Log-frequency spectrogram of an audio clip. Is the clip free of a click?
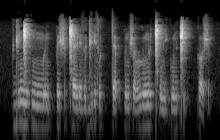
no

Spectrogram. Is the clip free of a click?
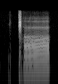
no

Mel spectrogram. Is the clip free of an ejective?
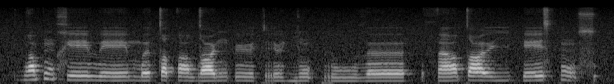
yes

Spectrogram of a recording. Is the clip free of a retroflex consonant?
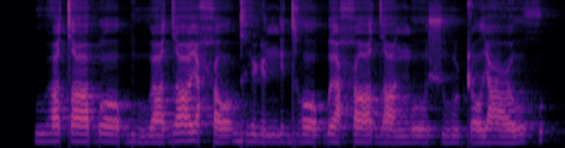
no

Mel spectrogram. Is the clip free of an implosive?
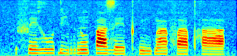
no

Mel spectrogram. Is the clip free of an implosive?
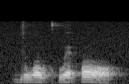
yes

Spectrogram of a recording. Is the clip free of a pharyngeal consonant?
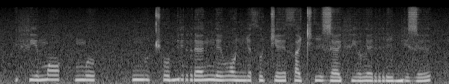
yes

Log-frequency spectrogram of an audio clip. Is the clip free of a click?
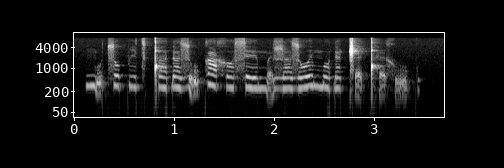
no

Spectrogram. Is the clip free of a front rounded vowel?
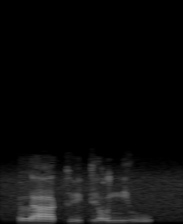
no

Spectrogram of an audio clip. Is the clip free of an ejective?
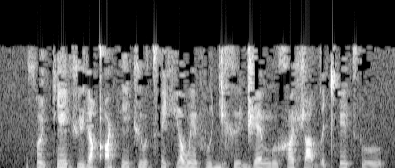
no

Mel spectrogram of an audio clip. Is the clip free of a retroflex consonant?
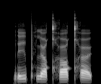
yes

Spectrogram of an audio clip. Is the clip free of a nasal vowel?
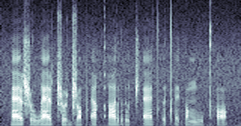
yes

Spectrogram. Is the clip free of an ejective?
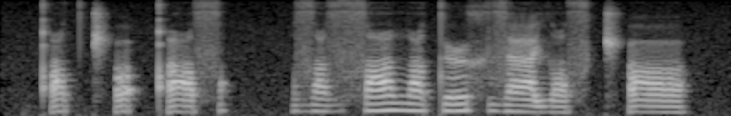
no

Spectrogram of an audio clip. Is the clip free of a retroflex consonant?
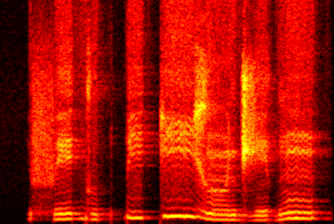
yes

